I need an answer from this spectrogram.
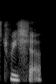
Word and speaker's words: Twisha: Have I pronounced it Visha right, or have I? Sure, it's Twisha.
